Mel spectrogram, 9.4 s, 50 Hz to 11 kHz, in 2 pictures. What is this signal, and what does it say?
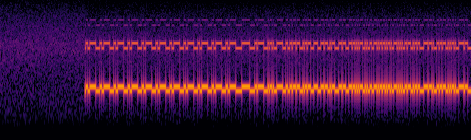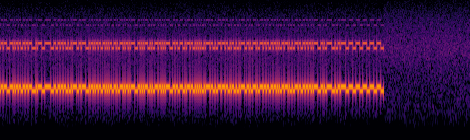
NAVTEX (SITOR-B), 100 baud, 170 Hz shift, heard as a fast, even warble, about 1360 Hz centre. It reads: ZCZC PL17 CONTAINER ADRIFT IN PSN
